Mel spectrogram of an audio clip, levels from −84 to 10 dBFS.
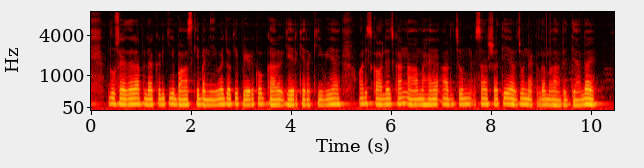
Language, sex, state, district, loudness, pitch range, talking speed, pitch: Hindi, male, Bihar, Jamui, -28 LUFS, 115-125 Hz, 180 wpm, 120 Hz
